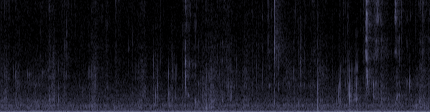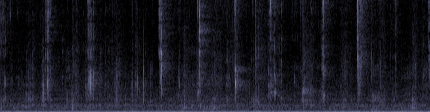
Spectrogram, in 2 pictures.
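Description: Close-miked mouth chewing soft cooked giant isopod meat with scallion oil: many small wet clicks and smacks, over a steady low hum.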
